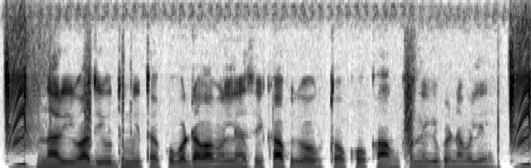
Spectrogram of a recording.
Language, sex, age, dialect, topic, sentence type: Hindi, male, 36-40, Marwari Dhudhari, banking, statement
